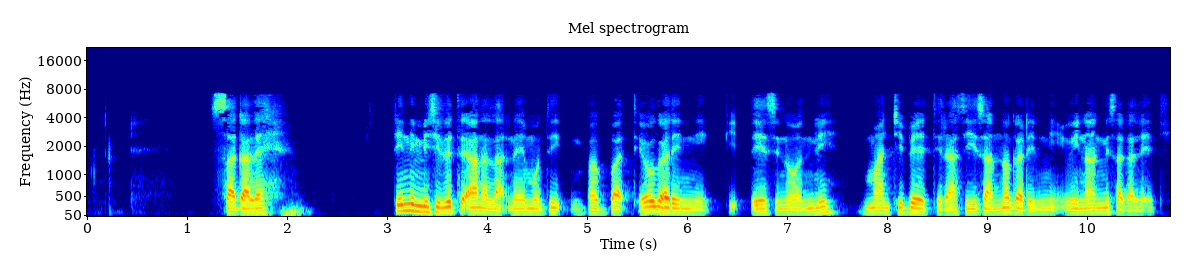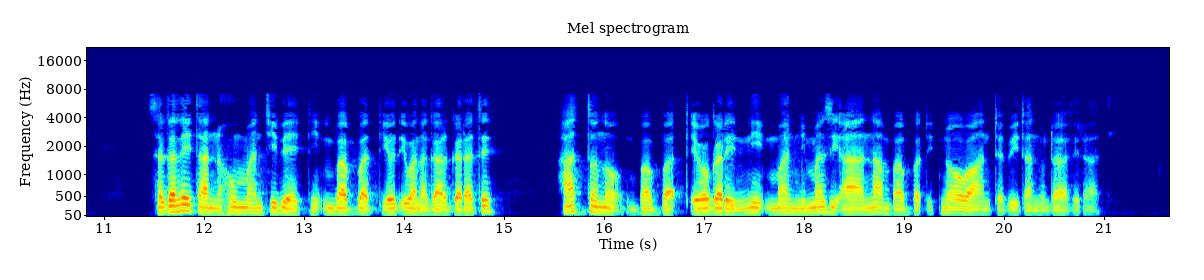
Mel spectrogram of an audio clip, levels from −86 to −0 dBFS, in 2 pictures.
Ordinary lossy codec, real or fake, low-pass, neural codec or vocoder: MP3, 32 kbps; fake; 7.2 kHz; codec, 16 kHz, 0.7 kbps, FocalCodec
